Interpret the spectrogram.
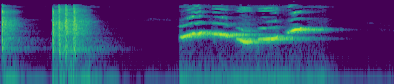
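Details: Female white-rumped shama in breeding condition calls the male: a rattling burst of clicks, then a level whistle that drops and climbs again at the end.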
